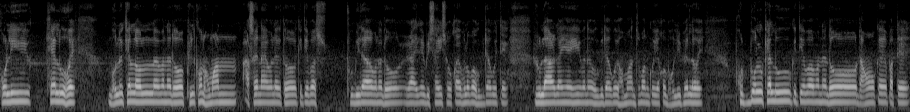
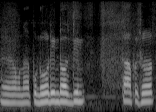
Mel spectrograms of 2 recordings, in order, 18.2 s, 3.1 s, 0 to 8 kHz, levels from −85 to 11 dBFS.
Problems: constant background noise, background conversations at intervals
